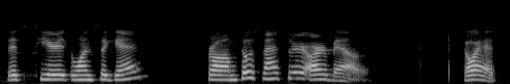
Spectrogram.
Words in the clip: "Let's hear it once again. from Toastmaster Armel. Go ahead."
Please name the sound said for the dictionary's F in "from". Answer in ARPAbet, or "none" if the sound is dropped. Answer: F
